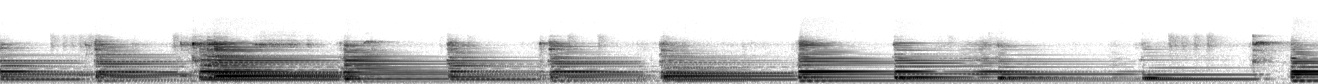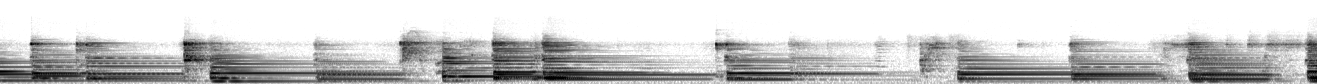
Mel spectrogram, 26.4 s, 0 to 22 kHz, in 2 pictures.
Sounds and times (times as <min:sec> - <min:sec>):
Acoustic guitar: 0:00.0 - 0:26.3.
